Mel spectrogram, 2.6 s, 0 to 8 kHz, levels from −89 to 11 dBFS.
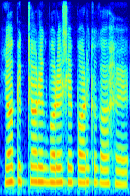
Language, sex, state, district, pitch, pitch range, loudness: Hindi, female, Bihar, Patna, 215 Hz, 210-225 Hz, -17 LUFS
